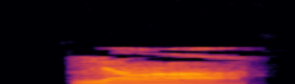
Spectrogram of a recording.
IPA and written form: nɔː (Gnaw)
